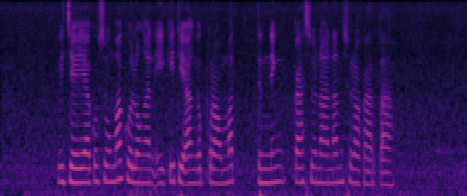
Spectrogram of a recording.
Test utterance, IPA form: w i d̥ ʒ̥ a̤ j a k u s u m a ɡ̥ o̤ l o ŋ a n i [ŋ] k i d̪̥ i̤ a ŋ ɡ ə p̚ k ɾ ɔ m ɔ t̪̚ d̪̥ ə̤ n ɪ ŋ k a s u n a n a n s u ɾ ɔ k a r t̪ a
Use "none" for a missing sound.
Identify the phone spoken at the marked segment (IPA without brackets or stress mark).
none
